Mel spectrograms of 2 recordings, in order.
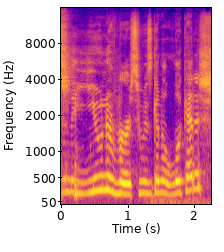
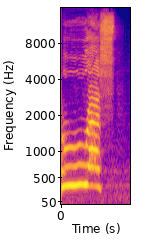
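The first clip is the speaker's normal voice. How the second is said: screaming in a put-on character voice; 9 semitones higher than usual. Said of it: "she just screams".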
